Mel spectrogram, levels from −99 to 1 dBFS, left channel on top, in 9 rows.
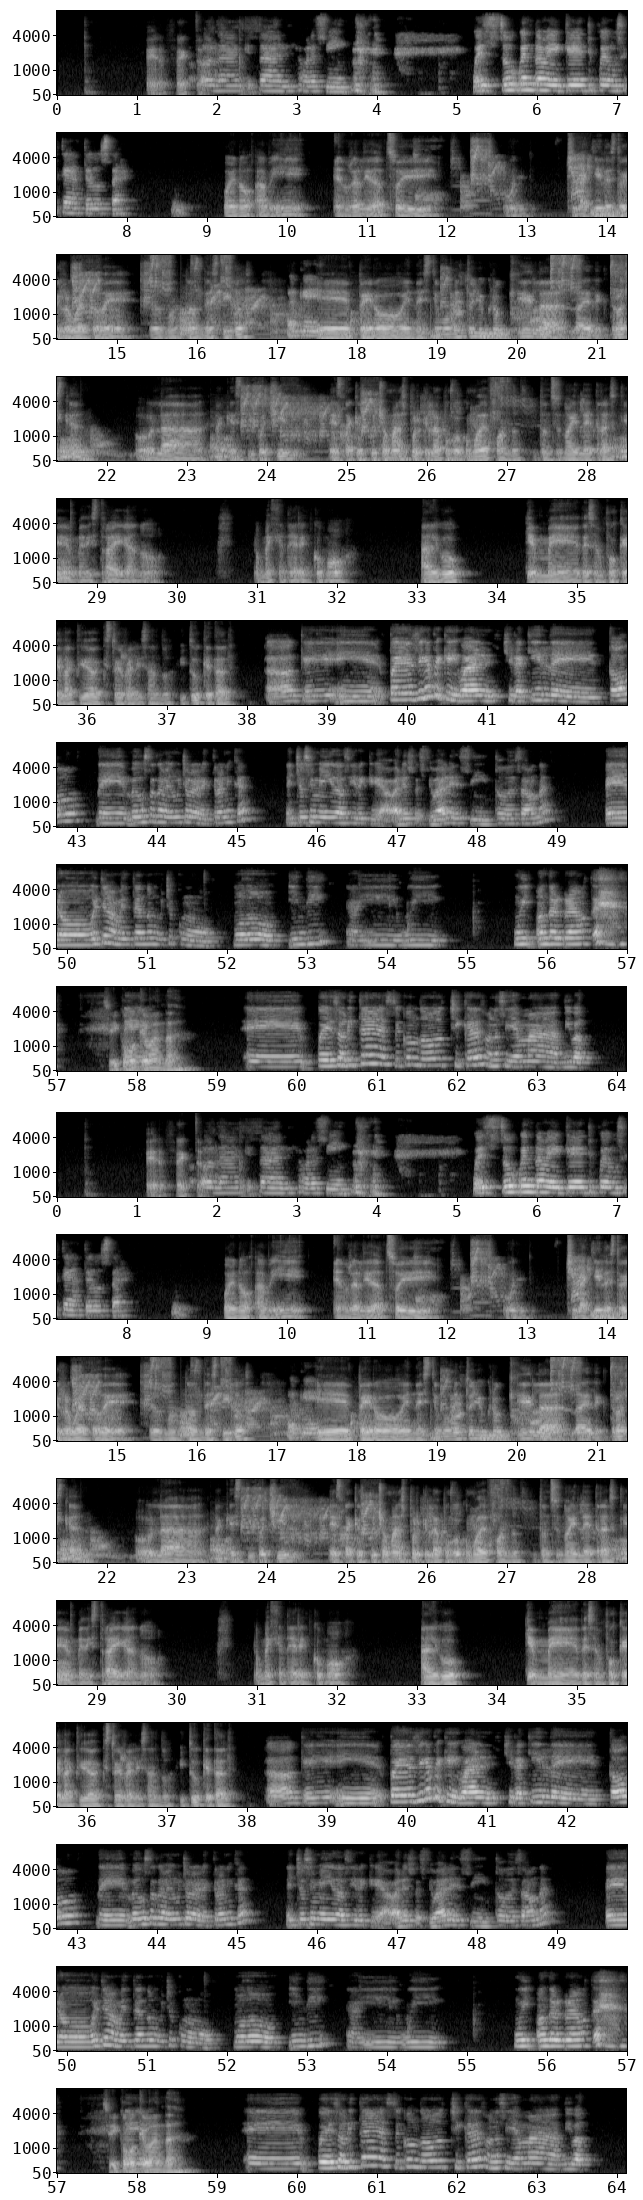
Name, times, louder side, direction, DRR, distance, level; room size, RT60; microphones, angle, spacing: voice 1, 1.1-1.8 9.2-10.2 10.6-11.9 12.7-13.0 13.5-17.0 17.5-21.7 22.3-24.4 24.8-27.1 27.4-29.7 30.5-30.6 31.0-32.2 33.0-33.5 34.4-37.8 57.6-58.6, right 1 dB, 55° right, 0.8 m, -31 dB
voice 2, 1.8-8.0 8.6-8.7 11.6-11.8 17.1-17.6 38.2-45.1 45.6-48.9 49.6-51.8 52.1-54.7 55.6-57.0 57.4-58.2 59.3-63.5, right 1 dB, 80° left, 1.1 m, -30 dB
sound 1, 12.1-12.9 13.5-22.6 23.2-25.5 25.8-27.3 27.9-28.7, equal, 5° left, 0.4 m, -38 dB
2.4 x 2.2 x 2.4 m
head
